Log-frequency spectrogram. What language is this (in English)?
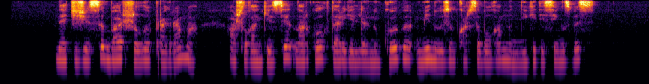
Kazakh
